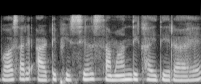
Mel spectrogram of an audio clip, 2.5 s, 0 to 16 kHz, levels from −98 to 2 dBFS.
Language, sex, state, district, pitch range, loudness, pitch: Hindi, female, Jharkhand, Deoghar, 195-220 Hz, -15 LUFS, 205 Hz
